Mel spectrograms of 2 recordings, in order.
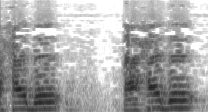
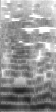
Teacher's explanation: فالدال وقلقلتها تخرج واضحة جلية · Shown in: first take · Term: القلقلة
